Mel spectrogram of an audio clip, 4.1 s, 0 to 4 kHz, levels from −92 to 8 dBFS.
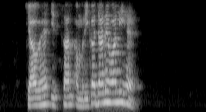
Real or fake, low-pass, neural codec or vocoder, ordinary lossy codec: real; 3.6 kHz; none; Opus, 24 kbps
